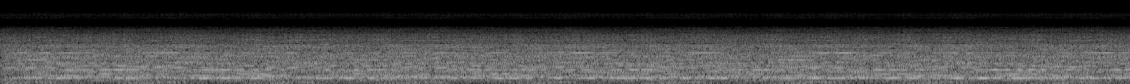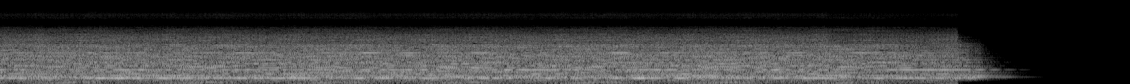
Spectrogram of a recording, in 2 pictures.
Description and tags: This is a drone created in Ableton Live.
I processed this file:
using Live's built in Ressonator effect (tuned to C#) followed by an SIR (And Impulse Response) effect.
Ableton-Live, artificial, atmosphere, drone, ambient, harsh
